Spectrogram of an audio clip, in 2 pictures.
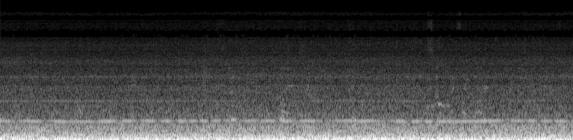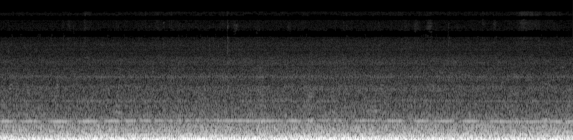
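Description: Jet engines roar steadily with a low rumble inside an airliner cabin.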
